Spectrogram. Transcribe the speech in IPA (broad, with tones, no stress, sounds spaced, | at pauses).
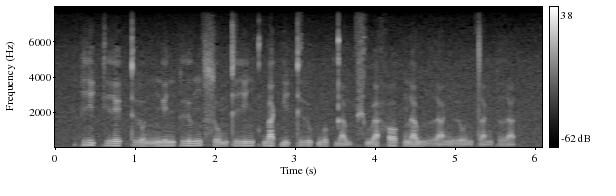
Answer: p r i˥˩ ʔ k r e˦˥ ʔ t r o˨˩ n ŋ e˧ n p r ɯ˦˥ ŋ s o˧ m t r i˥˩ n kʰ w a˥˩ k̚ l i˦˥ ʔ t r u˥˩ ʔ w o˦˥ k̚ d a˩˦ w t͡ɕʰ u˧ a̯ h ɔː˥˩ k̚ n a˦˥ w r a˩˦ ŋ r o˨˩ n t a˨˩ ŋ p r a˨˩ t̚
